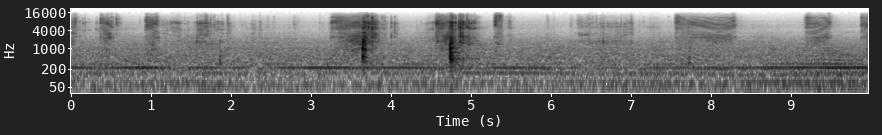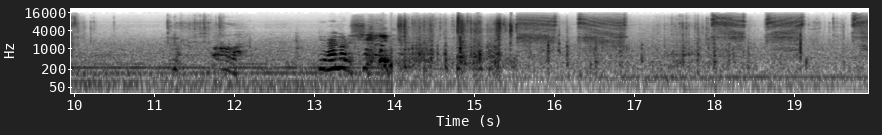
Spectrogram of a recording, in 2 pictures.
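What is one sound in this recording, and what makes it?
Spray paint hisses from a can in short and long bursts.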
